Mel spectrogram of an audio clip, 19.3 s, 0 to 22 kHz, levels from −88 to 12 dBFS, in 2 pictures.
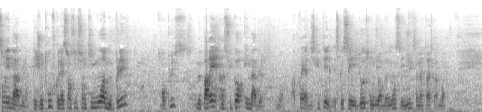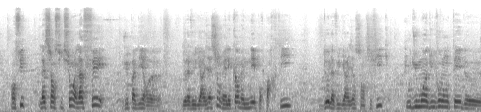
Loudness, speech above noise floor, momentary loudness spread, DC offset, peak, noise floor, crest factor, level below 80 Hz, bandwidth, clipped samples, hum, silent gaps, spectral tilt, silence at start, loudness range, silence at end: -23 LUFS; 19 dB; 18 LU; 0.1%; -2 dBFS; -41 dBFS; 22 dB; -48 dBFS; 16 kHz; under 0.1%; none; none; -6.5 dB/octave; 0 s; 4 LU; 0 s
